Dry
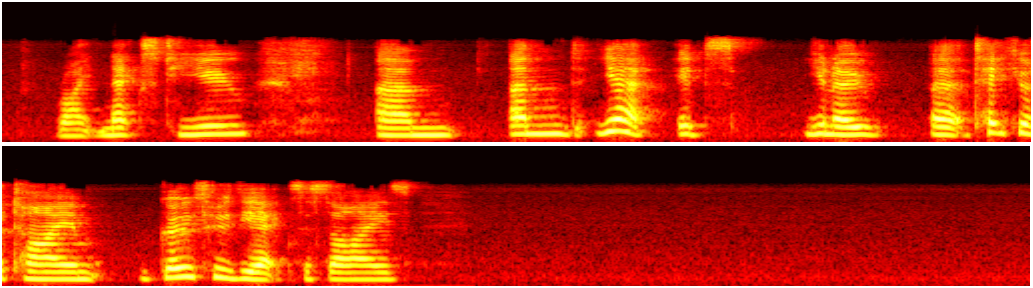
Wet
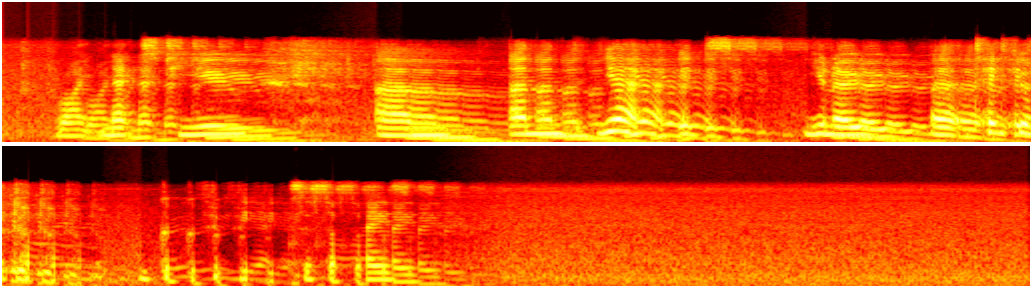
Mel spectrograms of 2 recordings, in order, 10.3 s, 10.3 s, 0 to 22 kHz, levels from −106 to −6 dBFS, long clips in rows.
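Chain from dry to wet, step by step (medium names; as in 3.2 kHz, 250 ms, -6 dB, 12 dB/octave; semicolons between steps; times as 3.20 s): 5.23–6.97 s: inverted gate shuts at -13 dBFS, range -30 dB; upward compressor, threshold -24 dBFS; frequency-shifting echo 129 ms, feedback 49%, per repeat -65 Hz, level -7 dB; trim +2.5 dB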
